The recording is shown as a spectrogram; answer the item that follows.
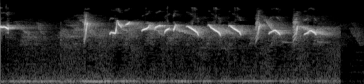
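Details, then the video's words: Sunbird song recorded for training songbirds. It opens with a thin high tone, then a quick run of sharp, piercing notes that dip and rise, delivered in a hurried twittering sequence for about three seconds over a faint low hum. "Masteran burung Kolibri"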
